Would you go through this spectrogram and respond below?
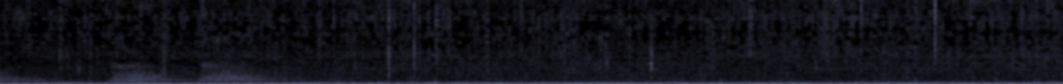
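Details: A cat meows in winter beside a crackling wood fire. One drawn-out, tonal meow lasts about a second near the start, then fades. A steady low rumble and scattered sharp crackles from the burning logs continue throughout.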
